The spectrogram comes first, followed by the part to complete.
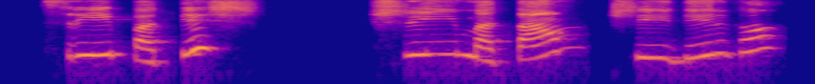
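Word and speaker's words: श्रीपतिः: श्रीवत्स वक्षा श्रीवासश श्रीपतिश श्री दीर्घ पति का तीरस्व श्रीपतिश श्रीमताम श्री दीर्घ ता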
